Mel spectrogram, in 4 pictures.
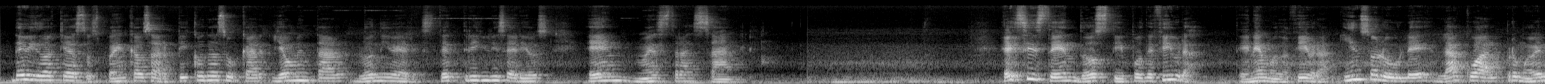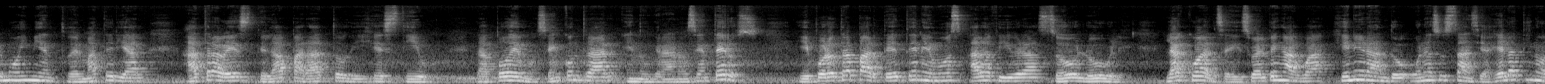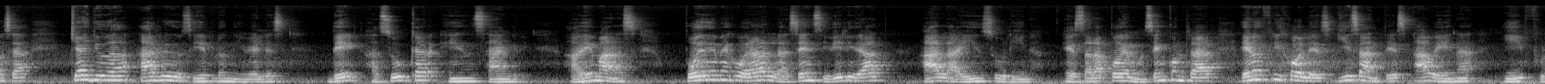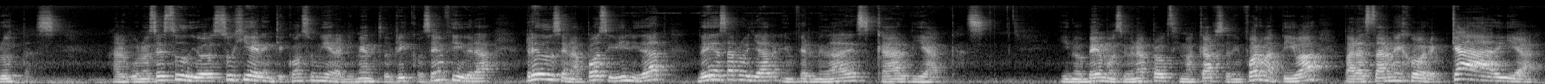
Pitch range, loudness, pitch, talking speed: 130-175 Hz, -14 LUFS, 155 Hz, 120 wpm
